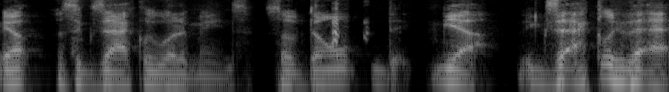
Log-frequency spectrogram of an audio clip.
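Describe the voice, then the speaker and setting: A man speaks in an American accent, his voice somewhat breathy. The sound is dry and close, with no echo. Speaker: podcast host. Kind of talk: casual interview.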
